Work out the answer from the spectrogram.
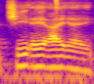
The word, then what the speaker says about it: Gaia: Are you involved in something called the Is it pronounced Gaia? G A I A Gaia.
